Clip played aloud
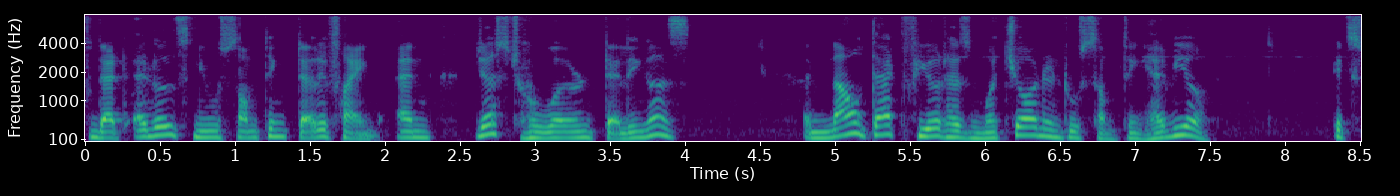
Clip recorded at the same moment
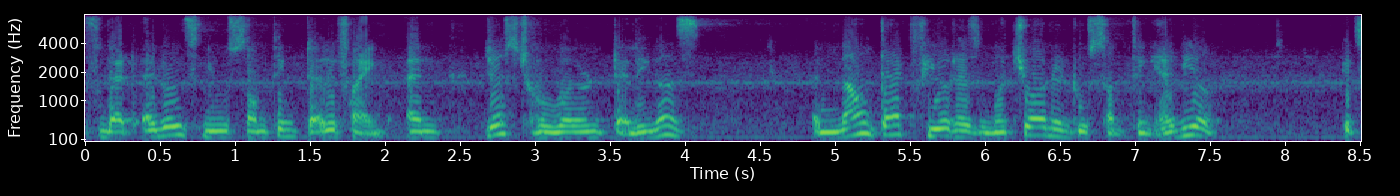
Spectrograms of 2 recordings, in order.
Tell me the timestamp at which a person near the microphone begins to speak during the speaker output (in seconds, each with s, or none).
none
